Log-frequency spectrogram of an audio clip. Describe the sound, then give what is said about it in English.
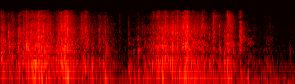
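A birthday gift package being torn open, with soft, irregular bursts of crinkling and ripping wrapping over about two seconds, fairly quiet and with no one talking. “So I'm going to open it right now. I haven't even opened it yet. And it's a birthday gift.”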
